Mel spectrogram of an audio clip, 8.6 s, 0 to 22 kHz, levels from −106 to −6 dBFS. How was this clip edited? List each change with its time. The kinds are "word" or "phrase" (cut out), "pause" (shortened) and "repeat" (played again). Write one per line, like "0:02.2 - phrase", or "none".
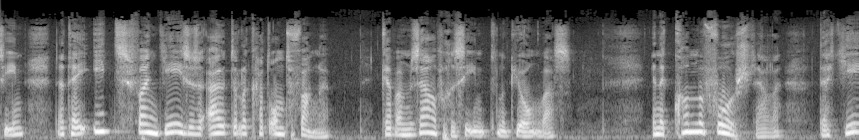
none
